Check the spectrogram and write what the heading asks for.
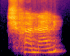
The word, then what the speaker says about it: chanani: Vamos a pronunciar, por ejemplo, chanani, esa palabra, chanani, es como si expulsaran ese airecito que está ahí, chanan.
